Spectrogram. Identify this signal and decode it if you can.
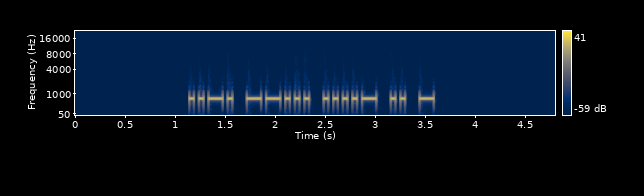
Morse code, heard as a keyed tone, about 25 wpm, 700 Hz. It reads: F74IT
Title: Code Groups - 5 Letter:Numbers - 25wpm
